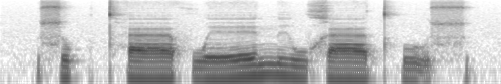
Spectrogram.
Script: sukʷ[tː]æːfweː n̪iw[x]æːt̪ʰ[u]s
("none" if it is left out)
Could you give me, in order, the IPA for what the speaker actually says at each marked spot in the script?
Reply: t̪ʰ, x, u

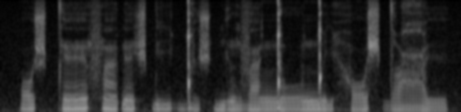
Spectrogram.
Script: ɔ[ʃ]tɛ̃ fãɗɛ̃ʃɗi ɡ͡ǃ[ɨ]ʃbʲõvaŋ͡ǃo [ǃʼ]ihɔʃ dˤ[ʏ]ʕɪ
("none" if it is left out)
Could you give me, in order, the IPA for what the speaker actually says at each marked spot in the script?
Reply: ʃ, ʏ, ŋ͡ǃ, ɪ

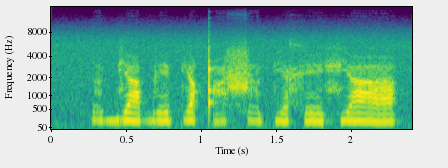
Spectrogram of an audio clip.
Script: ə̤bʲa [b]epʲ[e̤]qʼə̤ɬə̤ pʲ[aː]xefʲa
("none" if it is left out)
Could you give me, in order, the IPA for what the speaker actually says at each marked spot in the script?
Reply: b, e, a

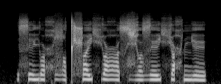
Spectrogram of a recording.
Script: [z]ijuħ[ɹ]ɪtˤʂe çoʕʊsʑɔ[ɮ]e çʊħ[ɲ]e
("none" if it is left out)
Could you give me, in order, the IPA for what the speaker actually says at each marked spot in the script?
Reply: s, ɮ, z, ɲ

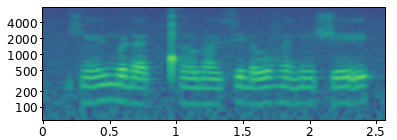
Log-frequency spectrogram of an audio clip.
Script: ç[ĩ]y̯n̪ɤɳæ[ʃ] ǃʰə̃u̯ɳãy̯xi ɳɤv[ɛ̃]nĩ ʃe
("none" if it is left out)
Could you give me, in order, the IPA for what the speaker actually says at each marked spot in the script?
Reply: ẽ, none, ɛ̃

